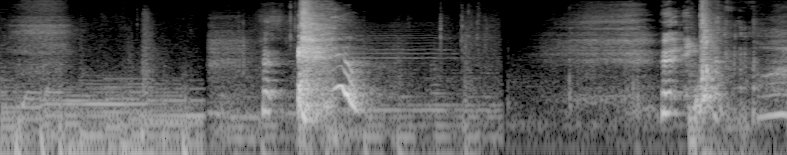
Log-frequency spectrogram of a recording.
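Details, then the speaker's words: Young woman sneezing so powerfully her headset flew off: two forceful sneezes, the first preceded by a quick intake of breath, over faint background music; sneezing. "oh my headset flew off my sneeze was so powerful yeah it's good right"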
